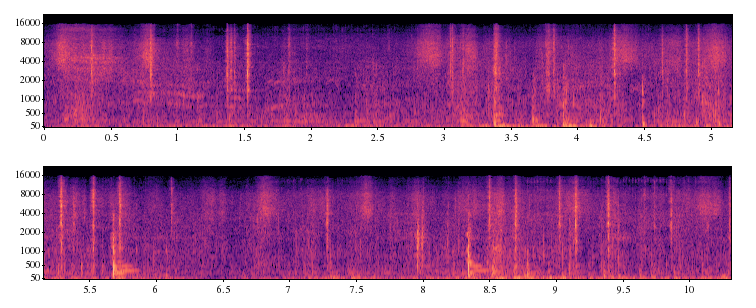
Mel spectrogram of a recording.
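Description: Mountain bike clattering over rocks and roots on a descent, a quick irregular run of knocks and rattles from the tyres, chain and frame, with wind rumbling on the microphone.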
